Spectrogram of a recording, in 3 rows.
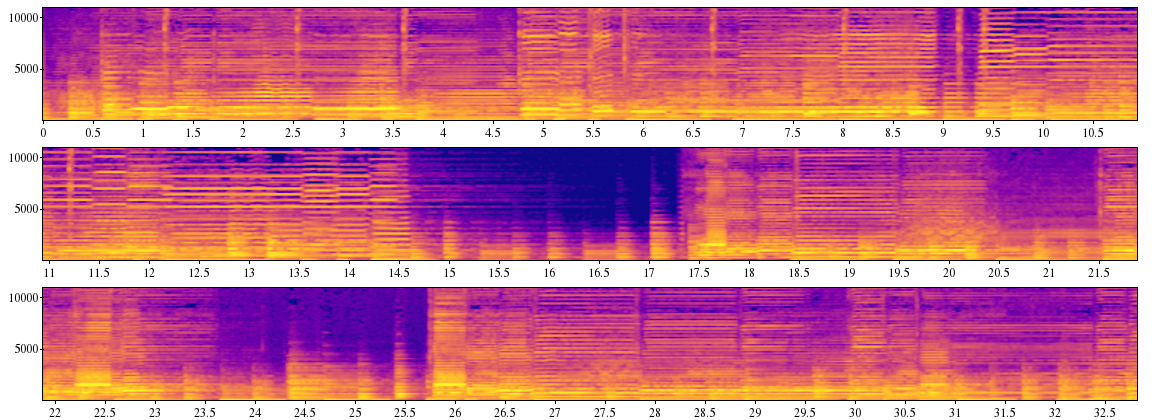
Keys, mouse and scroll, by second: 11.1 click, 13.1 ctrl+=.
